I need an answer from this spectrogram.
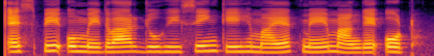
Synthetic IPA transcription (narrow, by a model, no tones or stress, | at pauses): ɛːspiʔʊmːeːd̪ʋaːɾd͡ʒuːɦiːsɪ̃ŋɡkiɦɪmaːjət̪mẽmãːŋɡeʔʊːʈʰ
